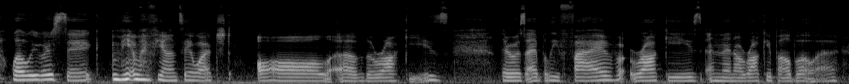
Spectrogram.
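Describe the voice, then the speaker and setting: A woman's voice: on the low side, fairly even intonation. A young woman vlogging about her budget as she counts cash aloud, sounding nasal and short of breath from illness. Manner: counts bills aloud in quick chatty bursts. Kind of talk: casual chat while counting cash.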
